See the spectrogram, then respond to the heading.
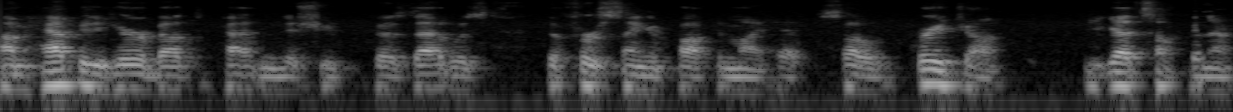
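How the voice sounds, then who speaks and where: Somewhat breathy and at medium pitch, a man talks at a very fast pace with fairly even intonation and big swings in loudness. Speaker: competition judge. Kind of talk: judge feedback. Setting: virtual conference. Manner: halting, many fillers.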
